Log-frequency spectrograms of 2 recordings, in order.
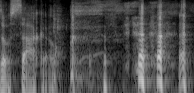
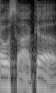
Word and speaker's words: Osako: His last name is Osako. Not Osaka, like the city.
